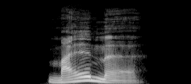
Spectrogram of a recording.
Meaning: inflection of malmen: 1. first-person singular present 2. first/third-person singular subjunctive I 3. singular imperative
- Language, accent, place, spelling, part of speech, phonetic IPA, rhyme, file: German, Germany, Berlin, malme, verb, [ˈmalmə], -almə, De-malme.ogg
